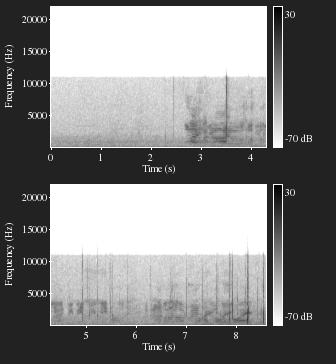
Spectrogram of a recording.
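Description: Faint outdoor background, then, about three seconds in, several cricket players start shouting and calling out excitedly, with a few sharp claps, louder near the end.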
